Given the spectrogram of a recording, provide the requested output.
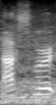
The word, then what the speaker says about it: Ayshford: So again, this is the Holy Innocence Anglican Episcopal Church, which is situated at Ashford in St. Thomas. Ashford is spelled A-Y-S-H-F-O-R-D.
